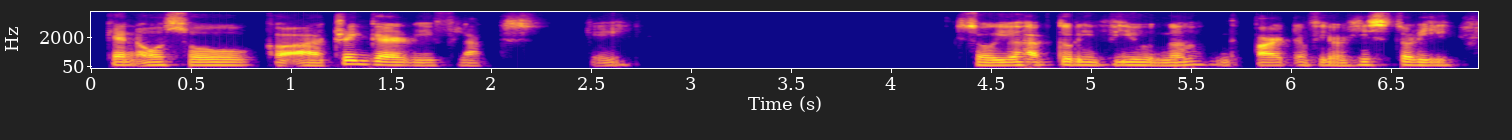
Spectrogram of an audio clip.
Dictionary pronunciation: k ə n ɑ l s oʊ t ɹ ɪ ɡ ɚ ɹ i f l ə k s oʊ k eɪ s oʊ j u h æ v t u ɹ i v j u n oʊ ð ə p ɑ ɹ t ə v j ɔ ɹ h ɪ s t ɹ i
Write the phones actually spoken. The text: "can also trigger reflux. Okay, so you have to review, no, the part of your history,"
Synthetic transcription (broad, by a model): k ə n ɑ l s oʊ t ɹ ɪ ɡ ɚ ɹ i f l ə k s oʊ k eɪ s oʊ j u h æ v t u ɹ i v j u n oʊ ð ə p ɑ ɹ t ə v j ɔ ɹ h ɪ s t ɹ i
